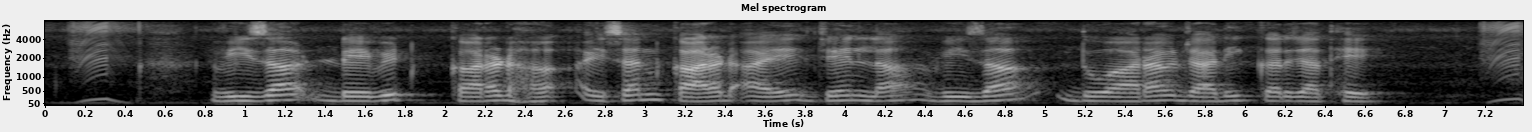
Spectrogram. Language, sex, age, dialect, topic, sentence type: Chhattisgarhi, male, 18-24, Eastern, banking, statement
